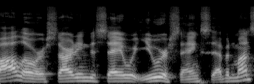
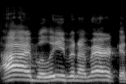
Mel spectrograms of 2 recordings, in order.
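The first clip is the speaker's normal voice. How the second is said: forceful, powerful strongman voice; 4 semitones higher, 4 dB louder than usual. Describing how Trump used to talk, Trump strong-man voice. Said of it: "He used to talk like a strong man".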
